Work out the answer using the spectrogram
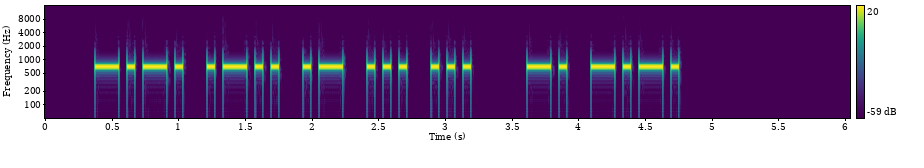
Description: Morse code, heard as a keyed tone, about 20 wpm, 700 Hz. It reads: CLASS NC
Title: Winter Field Day Exchanges 20wpm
